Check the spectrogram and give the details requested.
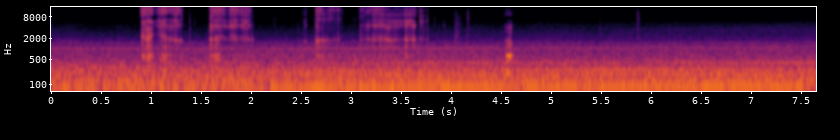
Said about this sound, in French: Ah, il est tout neuf ce cric. Les bons ouvriers ont de bons outils.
